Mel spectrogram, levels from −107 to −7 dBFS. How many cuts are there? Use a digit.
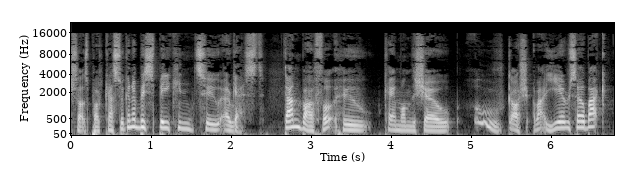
2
